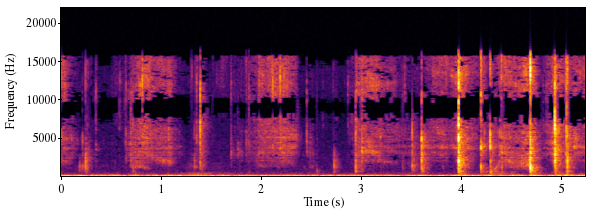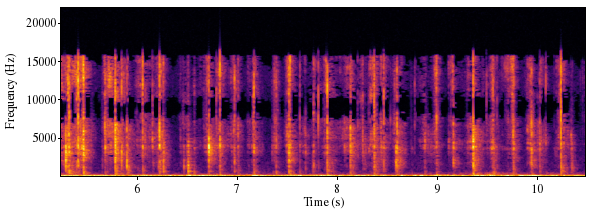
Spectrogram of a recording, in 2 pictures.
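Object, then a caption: Crumpled wad of plastic sticky tape. Long stiletto nails pinch, peel and rub the sticky strips of a small crumpled wad of blue plastic sticky tape held up close. Dense, crackly tearing and sticky peeling snaps with bright edges repeat quickly over a steady low rumble.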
